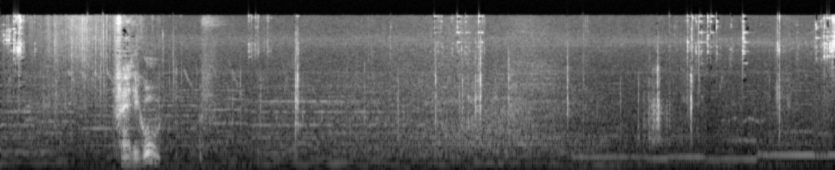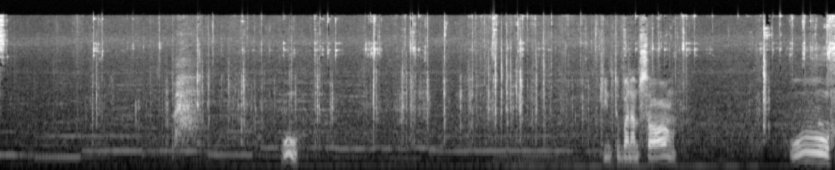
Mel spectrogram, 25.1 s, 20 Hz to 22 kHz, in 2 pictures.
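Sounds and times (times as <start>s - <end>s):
metal chain clinking: 0.0s - 25.0s
soft music of held notes: 0.0s - 25.0s.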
